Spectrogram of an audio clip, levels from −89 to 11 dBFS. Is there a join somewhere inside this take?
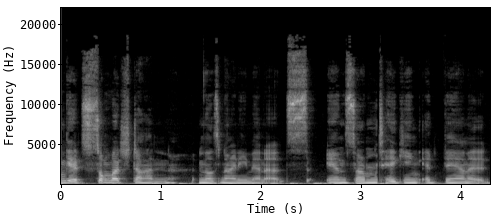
yes; 2 cuts; at 1.4 s, 3.2 s

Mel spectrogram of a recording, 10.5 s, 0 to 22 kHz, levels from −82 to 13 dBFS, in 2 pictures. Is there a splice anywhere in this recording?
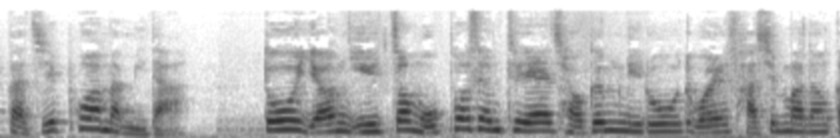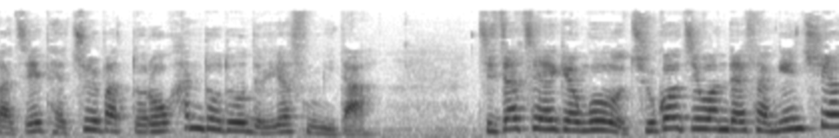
yes; 2 cuts; at 1.4 s, 4.3 s

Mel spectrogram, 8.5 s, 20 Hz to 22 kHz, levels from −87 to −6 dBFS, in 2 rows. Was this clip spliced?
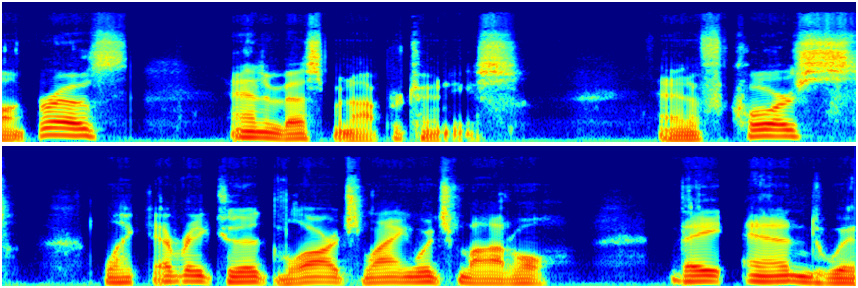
no; 0 cuts

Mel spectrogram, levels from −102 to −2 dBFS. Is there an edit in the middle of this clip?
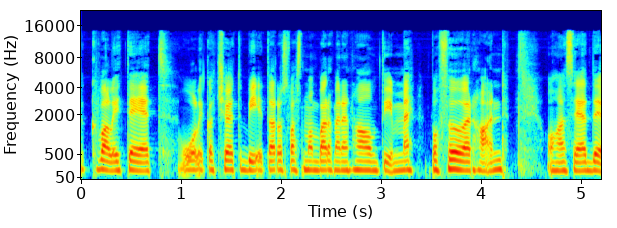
yes; 4 cuts; at 1.0 s, 2.1 s, 2.5 s, 3.4 s

